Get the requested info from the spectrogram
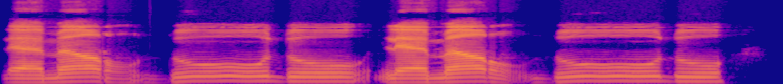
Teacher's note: Ra dibaca dengan tebal. Ra sukun sebelumnya fathah.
